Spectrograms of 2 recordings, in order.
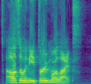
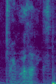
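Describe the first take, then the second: First: Said in the usual way. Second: Barely audible whispered repeat. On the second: Real, not acted. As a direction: whisper it very faintly. Hushed repeat of his appeal.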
